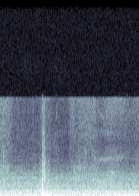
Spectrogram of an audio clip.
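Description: Steady low rumble of a minivan heard from inside the cabin, with a single brief click about half a second in.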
